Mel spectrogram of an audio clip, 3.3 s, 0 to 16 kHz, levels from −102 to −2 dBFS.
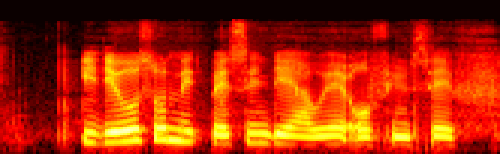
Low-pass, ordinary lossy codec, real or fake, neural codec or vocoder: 9.9 kHz; none; real; none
